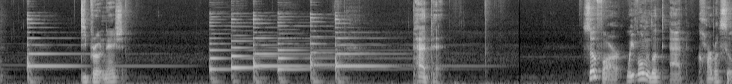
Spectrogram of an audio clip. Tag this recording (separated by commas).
Music, Electric piano, Speech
